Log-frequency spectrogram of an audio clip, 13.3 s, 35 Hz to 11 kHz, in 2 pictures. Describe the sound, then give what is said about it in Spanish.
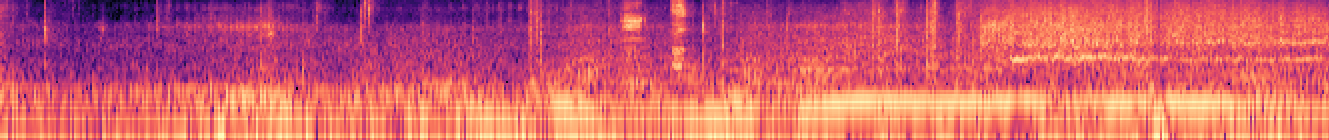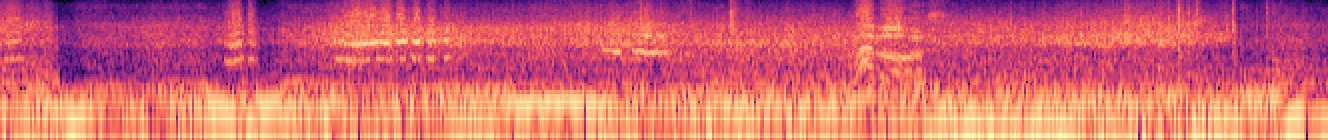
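Loud car chase from the opening of the 1979 film Perros Callejeros 2, with cars that have no V8 engines: engines rev and whine up and down while tires skid and squeal in repeated bursts, continuous throughout, with a voice shouting briefly over the din. “Hombre, estos coches como el Mustang no suenan, también No suenan como el Mustang, no teníamos V8.”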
